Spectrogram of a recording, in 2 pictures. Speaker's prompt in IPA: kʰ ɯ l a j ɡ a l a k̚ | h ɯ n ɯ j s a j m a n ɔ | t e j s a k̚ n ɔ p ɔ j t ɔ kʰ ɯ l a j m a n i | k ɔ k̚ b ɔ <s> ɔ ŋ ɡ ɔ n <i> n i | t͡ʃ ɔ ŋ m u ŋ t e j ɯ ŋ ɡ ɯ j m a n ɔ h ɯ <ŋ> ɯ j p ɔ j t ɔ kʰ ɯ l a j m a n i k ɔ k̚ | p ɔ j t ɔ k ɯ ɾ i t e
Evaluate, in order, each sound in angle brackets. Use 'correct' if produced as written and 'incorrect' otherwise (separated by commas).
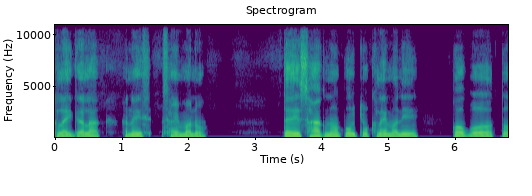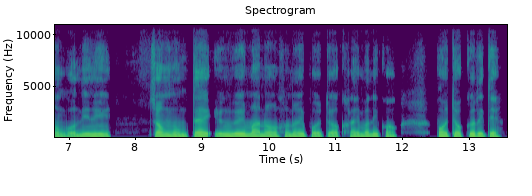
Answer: incorrect, correct, incorrect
